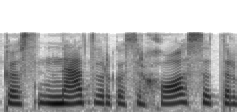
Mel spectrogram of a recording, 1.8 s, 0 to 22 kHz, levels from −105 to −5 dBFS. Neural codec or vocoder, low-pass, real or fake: none; 7.2 kHz; real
